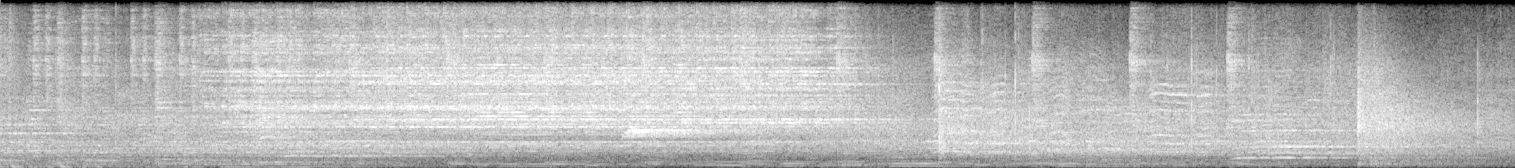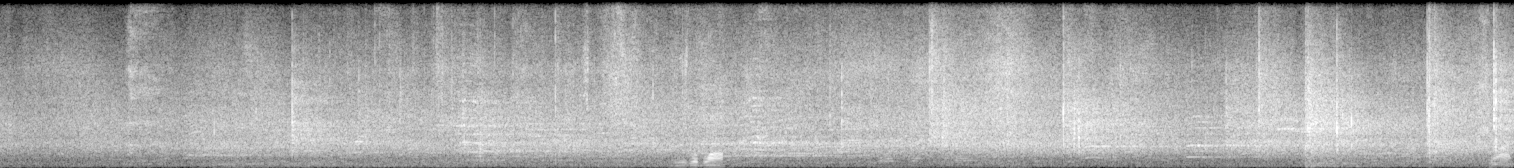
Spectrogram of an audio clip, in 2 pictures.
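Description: Music over an ice rink's sound system during a stoppage, ending about nine seconds in. Then the sounds of ice hockey in play: sharp clacks of sticks and puck, skates on the ice, and voices in the arena.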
